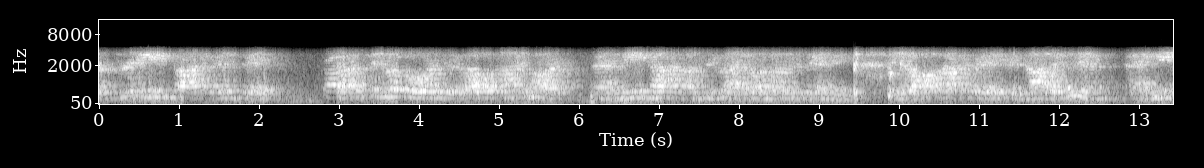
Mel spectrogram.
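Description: Children's choir singing, in phrases with short breaks between them.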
